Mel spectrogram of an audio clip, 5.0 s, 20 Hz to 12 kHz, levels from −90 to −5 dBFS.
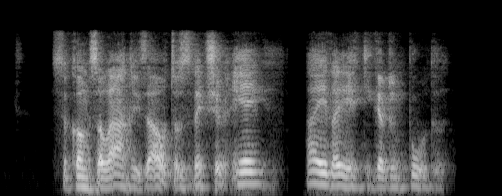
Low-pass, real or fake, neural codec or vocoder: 7.2 kHz; fake; codec, 16 kHz, 0.5 kbps, FunCodec, trained on LibriTTS, 25 frames a second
